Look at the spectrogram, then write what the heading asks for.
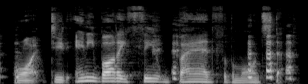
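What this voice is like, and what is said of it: Put-on Australian accent. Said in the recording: “You gotta say that in an Australian accent, though.”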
